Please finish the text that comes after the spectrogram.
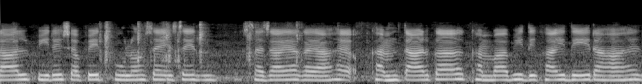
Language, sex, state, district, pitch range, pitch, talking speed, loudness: Kumaoni, female, Uttarakhand, Uttarkashi, 210-220 Hz, 215 Hz, 170 wpm, -13 LUFS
